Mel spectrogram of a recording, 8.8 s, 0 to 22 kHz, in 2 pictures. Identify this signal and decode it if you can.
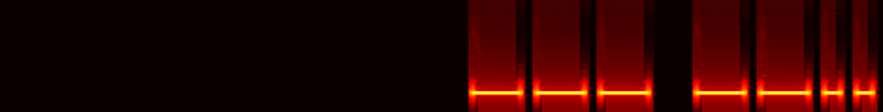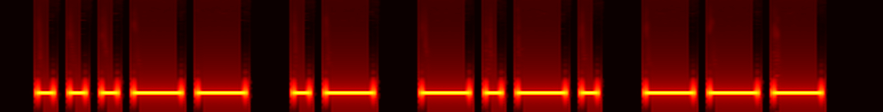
Morse code, heard as a keyed tone, about 16 wpm, 700 Hz. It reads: OZ3ACO
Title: DXCC-100 Call Signs - 6 Characters - Repeated 3x - 15wpm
